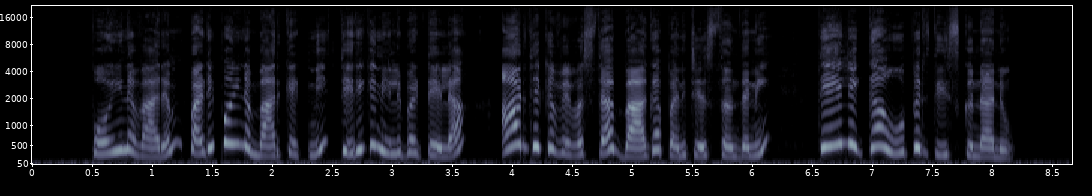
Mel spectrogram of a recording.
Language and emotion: Telugu, happy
